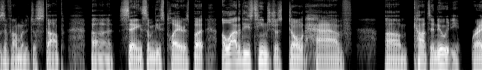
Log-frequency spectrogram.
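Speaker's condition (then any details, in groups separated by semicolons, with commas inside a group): No condition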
